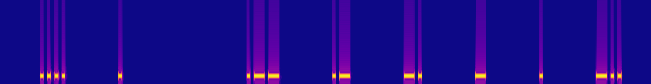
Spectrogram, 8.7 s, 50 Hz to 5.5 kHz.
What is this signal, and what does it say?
Morse code, heard as a keyed tone, about 25 wpm, spaced as for 10 wpm, 600 Hz. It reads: HE WANTED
